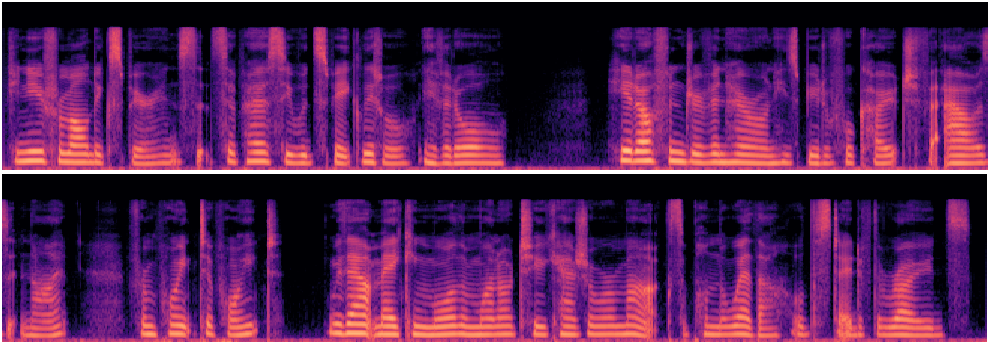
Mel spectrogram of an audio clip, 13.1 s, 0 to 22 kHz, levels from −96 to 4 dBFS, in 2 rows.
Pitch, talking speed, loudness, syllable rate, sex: 190 Hz, 225 wpm, -20 LUFS, 5.7 syllables/s, female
